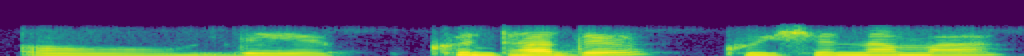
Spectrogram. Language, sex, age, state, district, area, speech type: Bodo, female, 18-30, Assam, Chirang, urban, conversation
